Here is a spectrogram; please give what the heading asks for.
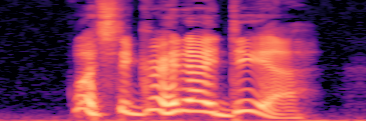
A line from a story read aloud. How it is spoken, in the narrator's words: said, laughing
